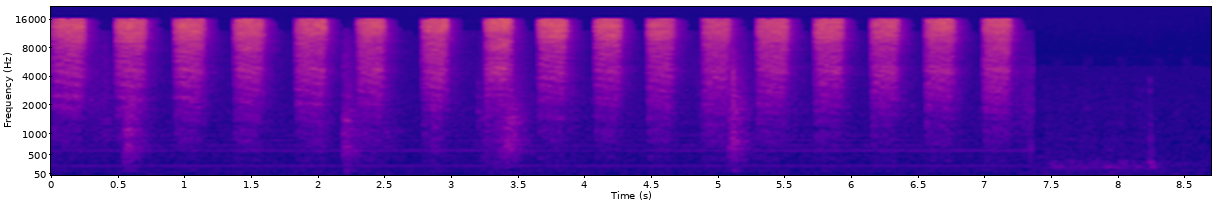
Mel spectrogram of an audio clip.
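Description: Rust-preventive spray being applied to a steel hand-saw blade in short, even squirts, about two a second, some seventeen in all, stopping shortly before the end.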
